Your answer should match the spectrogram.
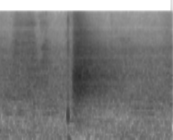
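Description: Phone handled and swung while filming: a small knock, then a short swish just after it about a second in, over steady room noise.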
